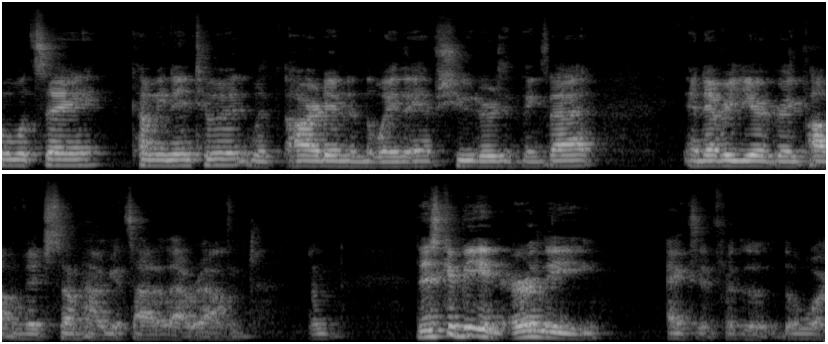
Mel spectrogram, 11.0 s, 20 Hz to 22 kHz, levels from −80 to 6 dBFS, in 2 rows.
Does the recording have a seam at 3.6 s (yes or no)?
yes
